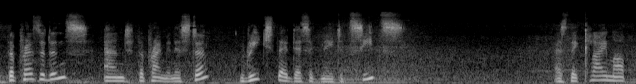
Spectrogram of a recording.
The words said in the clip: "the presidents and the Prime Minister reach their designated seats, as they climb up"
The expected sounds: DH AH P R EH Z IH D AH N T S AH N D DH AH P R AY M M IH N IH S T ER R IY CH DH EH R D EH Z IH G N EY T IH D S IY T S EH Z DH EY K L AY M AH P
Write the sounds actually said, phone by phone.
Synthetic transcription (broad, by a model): DH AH P R EH Z IH D AH N T S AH N DH AH P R AY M M IH N IH S T ER R IY CH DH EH R D EH Z IH G N EY T IH D S IY T S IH Z DH EY K L AY M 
